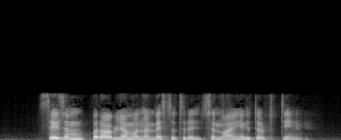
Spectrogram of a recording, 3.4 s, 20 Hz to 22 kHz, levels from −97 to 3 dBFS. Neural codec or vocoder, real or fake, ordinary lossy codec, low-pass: codec, 16 kHz, 1 kbps, FunCodec, trained on LibriTTS, 50 frames a second; fake; MP3, 64 kbps; 7.2 kHz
